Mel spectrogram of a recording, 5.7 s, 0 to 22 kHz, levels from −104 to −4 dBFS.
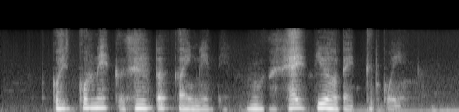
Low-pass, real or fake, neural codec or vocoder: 7.2 kHz; fake; codec, 16 kHz, 0.5 kbps, X-Codec, HuBERT features, trained on balanced general audio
